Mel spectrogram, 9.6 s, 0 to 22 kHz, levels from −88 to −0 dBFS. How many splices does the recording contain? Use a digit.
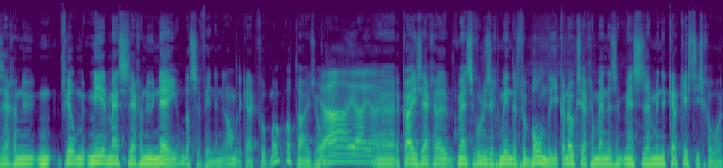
1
